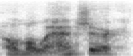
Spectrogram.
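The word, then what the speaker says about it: Omielańczuk: Omililanchik? Omilunchizuk? I mean, you got it right the first time, man. Omilanchuk.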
